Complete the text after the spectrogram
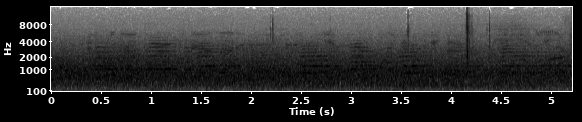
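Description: A crowd of spectators chatters and cheers in the distance outdoors.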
